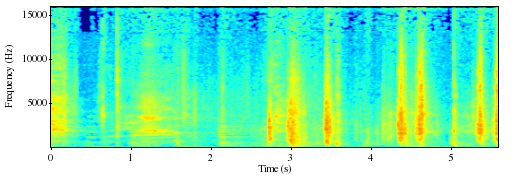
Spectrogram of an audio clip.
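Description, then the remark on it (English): Repeated thumps and rattles as someone tugs and pushes at a stuck door that refuses to open, the bangs growing stronger and more insistent toward the end. “The door won't open.”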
